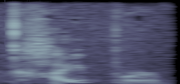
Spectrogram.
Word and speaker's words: Kuiper: And then New Horizons, now it was at Pluto, and then it's gone further into the Kuiper belt. Is that how you pronounce that?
